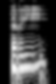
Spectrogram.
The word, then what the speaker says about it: three: So it is very important that you not you do not say the word three because if you say three it simply means your tongue is not touching your teeth at all.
